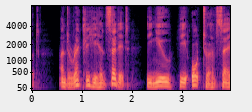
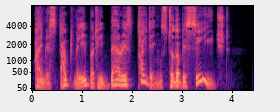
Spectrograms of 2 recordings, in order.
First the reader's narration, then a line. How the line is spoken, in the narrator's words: he added in a cautious undertone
